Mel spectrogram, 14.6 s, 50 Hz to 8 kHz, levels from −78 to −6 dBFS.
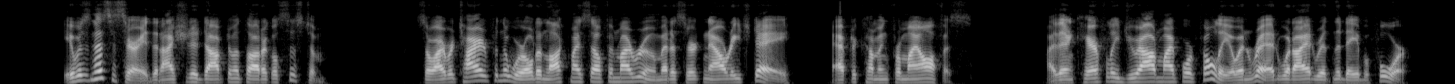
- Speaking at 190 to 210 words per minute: Yes, average, 200 wpm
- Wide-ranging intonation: No, average, 3.7 semitones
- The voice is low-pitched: Yes, low, 125 Hz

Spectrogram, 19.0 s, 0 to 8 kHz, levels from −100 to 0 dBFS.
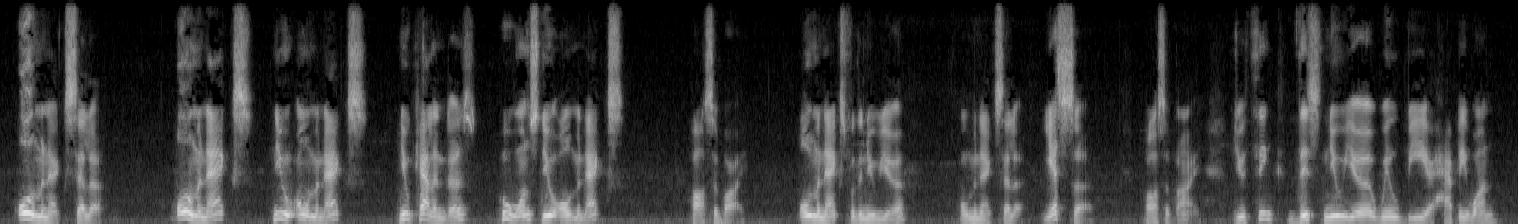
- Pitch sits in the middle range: Yes, medium, 150 Hz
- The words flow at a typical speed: No, slow, 105 wpm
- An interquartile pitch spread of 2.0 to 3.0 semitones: No, wide, 5.6 semitones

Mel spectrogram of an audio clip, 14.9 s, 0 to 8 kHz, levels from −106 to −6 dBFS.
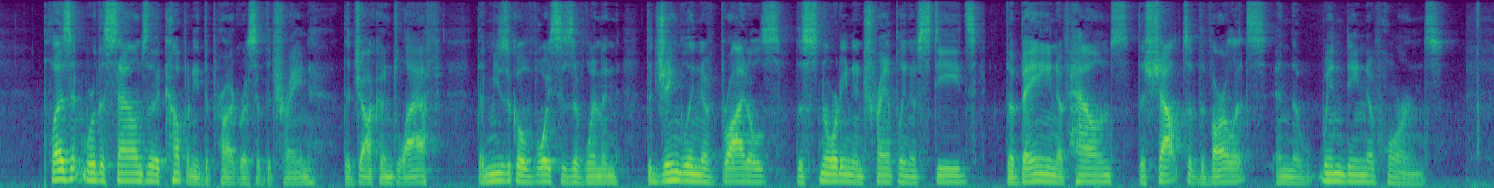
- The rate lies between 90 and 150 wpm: No, average, 175 wpm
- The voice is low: Yes, low, 105 Hz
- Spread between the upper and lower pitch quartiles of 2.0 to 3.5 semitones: Yes, average, 2.9 semitones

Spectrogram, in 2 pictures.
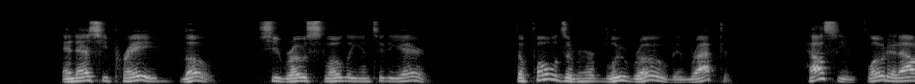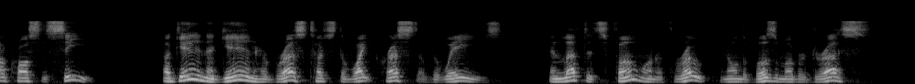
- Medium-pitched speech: Yes, medium, 145 Hz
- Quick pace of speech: No, average, 165 wpm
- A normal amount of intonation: Yes, average, 4.8 semitones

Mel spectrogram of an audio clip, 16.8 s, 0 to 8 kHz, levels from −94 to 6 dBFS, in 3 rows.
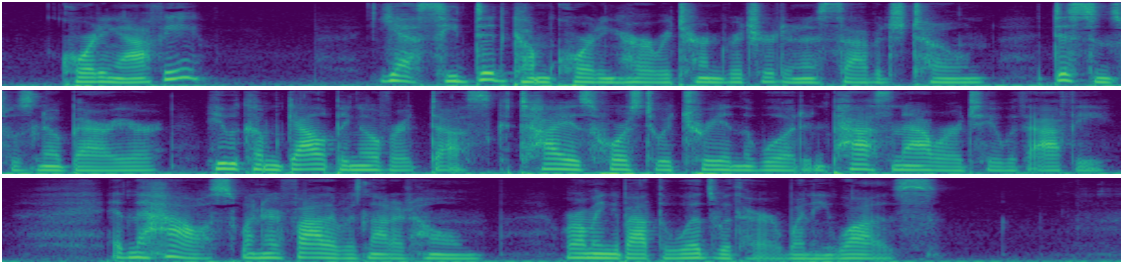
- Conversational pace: No, fast, 220 wpm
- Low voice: No, medium, 145 Hz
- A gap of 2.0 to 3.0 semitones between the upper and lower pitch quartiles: Yes, narrow, 2.5 semitones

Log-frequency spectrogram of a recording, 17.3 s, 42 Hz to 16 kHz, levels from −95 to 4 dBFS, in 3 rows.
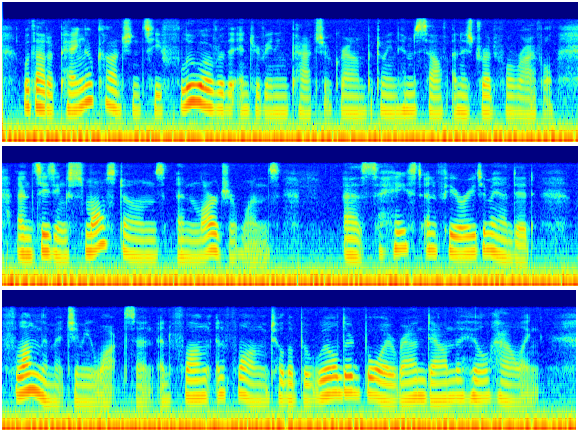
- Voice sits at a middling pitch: Yes, medium, 165 Hz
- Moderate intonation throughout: Yes, average, 3.7 semitones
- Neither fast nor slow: Yes, average, 170 wpm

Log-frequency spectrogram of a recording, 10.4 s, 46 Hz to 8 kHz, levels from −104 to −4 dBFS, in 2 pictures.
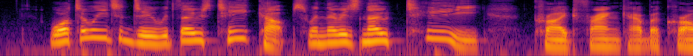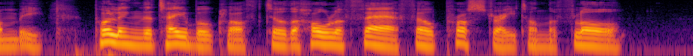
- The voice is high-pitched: No, medium, 140 Hz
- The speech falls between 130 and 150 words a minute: No, average, 175 wpm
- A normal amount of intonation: No, wide, 7.9 semitones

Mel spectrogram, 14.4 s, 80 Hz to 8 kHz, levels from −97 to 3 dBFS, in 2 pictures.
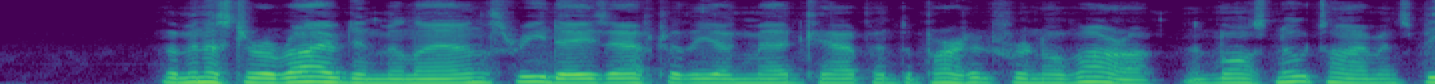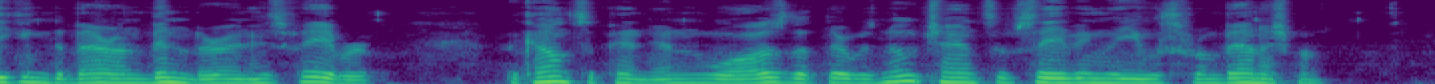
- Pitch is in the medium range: Yes, medium, 145 Hz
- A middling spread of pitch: No, narrow, 2.1 semitones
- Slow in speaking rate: No, average, 175 wpm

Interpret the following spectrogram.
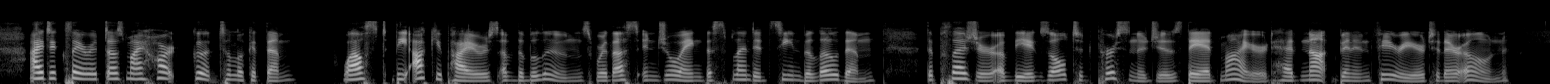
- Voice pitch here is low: No, high, 190 Hz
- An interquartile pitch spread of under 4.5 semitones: No, average, 5.0 semitones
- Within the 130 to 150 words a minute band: No, average, 160 wpm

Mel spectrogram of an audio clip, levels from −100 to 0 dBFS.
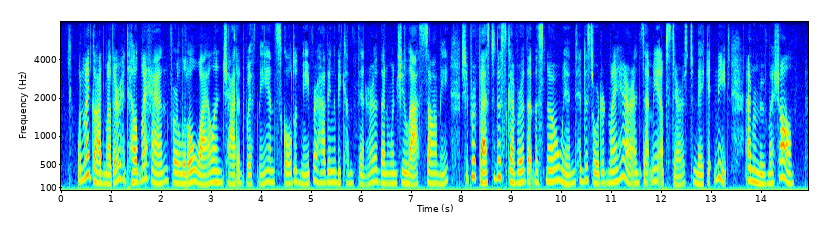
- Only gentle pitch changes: No, average, 3.0 semitones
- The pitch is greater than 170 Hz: Yes, medium, 185 Hz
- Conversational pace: No, fast, 215 wpm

